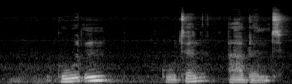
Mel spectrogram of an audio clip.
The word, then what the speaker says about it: guten Abend: Pour le soir, ce sera guten Abend. A-B-E-N-D. Le D, oui, se prononce souvent en T à la fin d'un mot en allemand.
